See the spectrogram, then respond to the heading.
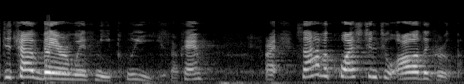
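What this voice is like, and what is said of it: Latin American Spanish accent. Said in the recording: “I have a Latin accent”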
